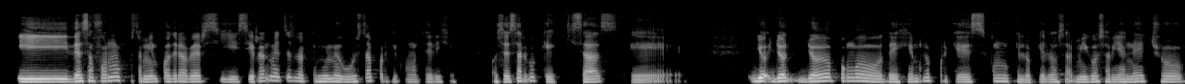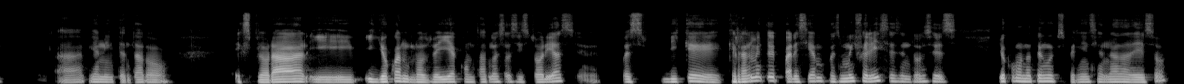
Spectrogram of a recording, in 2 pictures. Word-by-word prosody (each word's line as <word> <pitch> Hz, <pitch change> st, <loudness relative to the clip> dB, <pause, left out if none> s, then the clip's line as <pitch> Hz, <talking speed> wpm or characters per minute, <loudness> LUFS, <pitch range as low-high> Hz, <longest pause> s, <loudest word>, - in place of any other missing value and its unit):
Y 130 Hz, 0 st, +7 dB
de 140 Hz, -, +5 dB
esa 150 Hz, +2 st, +2 dB
forma, 155 Hz, +4 st, 0 dB
pues, 170 Hz, -5 st, -19 dB
también 130 Hz, +1 st, 0 dB
podría 135 Hz, 0 st, 0 dB
ver 130 Hz, 0 st, +1 dB
si 125 Hz, -3 st, -5 dB
si 125 Hz, +1 st, -2 dB
realmente 170 Hz, +4 st, -2 dB
es -, -, -6 dB
lo 150 Hz, -, -1 dB
que 130 Hz, -, -8 dB
a -, -, +1 dB
mí 135 Hz, -, +3 dB
me 135 Hz, +1 st, +2 dB
gusta, 130 Hz, +6 st, -1 dB
porque, 165 Hz, -, -10 dB
como 115 Hz, -1 st, -8 dB
te 110 Hz, 0 st, -6 dB
dije, 115 Hz, +3 st, -8 dB, 0.3 s
o -, -, -6 dB
sea, 125 Hz, -, +2 dB
es 130 Hz, -, -4 dB
algo 170 Hz, +2 st, -1 dB
que 115 Hz, -3 st, -3 dB
quizás, 125 Hz, +1 st, -2 dB
eh, 130 Hz, +8 st, -4 dB, 0.7 s
yo 150 Hz, +1 st, +7 dB
yo 150 Hz, +1 st, +6 dB
yo 140 Hz, +2 st, +4 dB
lo 165 Hz, +1 st, +2 dB
pongo 155 Hz, -5 st, +2 dB
de 115 Hz, 0 st, 0 dB
ejemplo 125 Hz, +7 st, -2 dB
porque 115 Hz, -7 st, -5 dB
es 115 Hz, 0 st, -5 dB
como 145 Hz, -2 st, -3 dB
que 130 Hz, -, -6 dB
lo 105 Hz, 0 st, -3 dB
que 110 Hz, 0 st, -5 dB
los 115 Hz, +1 st, -3 dB
amigos 125 Hz, +2 st, -1 dB
habían 115 Hz, +1 st, 0 dB
hecho, 130 Hz, -2 st, -2 dB, 0.6 s
habían 110 Hz, +3 st, -3 dB
intentado 110 Hz, -1 st, -4 dB, 0.6 s
explorar, 120 Hz, +4 st, +4 dB
y 110 Hz, -1 st, 0 dB
y 125 Hz, -3 st, +1 dB
yo 125 Hz, +1 st, +4 dB
cuando 135 Hz, -5 st, +3 dB
los 110 Hz, 0 st, -1 dB
veía 120 Hz, +2 st, +3 dB
contando 120 Hz, 0 st, -4 dB
esas 125 Hz, -1 st, -6 dB
historias, 115 Hz, +6 st, -1 dB
eh, -, -, -15 dB, 0.2 s
pues, 125 Hz, 0 st, -4 dB
vi 125 Hz, 0 st, -2 dB
que 120 Hz, -8 st, +1 dB
que 125 Hz, -, +1 dB
realmente 165 Hz, +7 st, +2 dB
parecían, 145 Hz, 0 st, -1 dB
pues, 130 Hz, -1 st, -3 dB
muy 145 Hz, +3 st, +3 dB
felices. 145 Hz, -1 st, 0 dB
Entonces 130 Hz, 0 st, -3 dB, 0.4 s
yo, 145 Hz, -, +4 dB
como 145 Hz, -1 st, 0 dB
no 135 Hz, -1 st, +1 dB
tengo 145 Hz, +1 st, +2 dB
experiencia 120 Hz, -3 st, -4 dB
en 115 Hz, -, -3 dB
nada 120 Hz, -1 st, +1 dB
de 110 Hz, 0 st, +2 dB
eso, 110 Hz, 0 st, -4 dB
125 Hz, 200 wpm, -23 LUFS, 115-140 Hz, 0.7 s, Y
